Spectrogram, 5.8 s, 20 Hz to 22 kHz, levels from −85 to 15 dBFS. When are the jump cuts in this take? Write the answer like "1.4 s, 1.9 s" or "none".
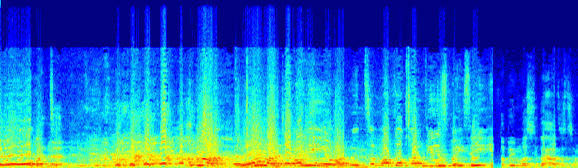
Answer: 4.9 s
